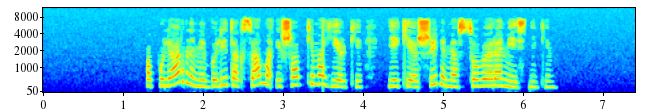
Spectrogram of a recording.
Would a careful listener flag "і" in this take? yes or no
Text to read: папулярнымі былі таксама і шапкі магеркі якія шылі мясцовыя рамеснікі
no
